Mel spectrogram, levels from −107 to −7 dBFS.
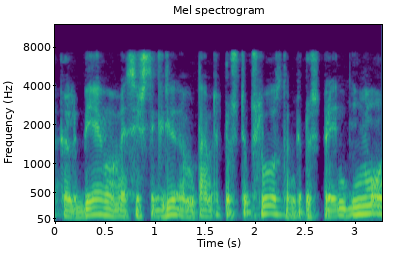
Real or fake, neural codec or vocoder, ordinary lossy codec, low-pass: fake; codec, 16 kHz, 4 kbps, FreqCodec, larger model; MP3, 96 kbps; 7.2 kHz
